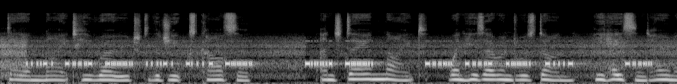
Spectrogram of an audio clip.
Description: Hellschreiber (Feld-Hell, 122.5 baud), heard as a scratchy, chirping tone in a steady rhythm, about 980 Hz, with radio static and speech in English. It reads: JA5JUB DE RA6N R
